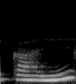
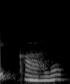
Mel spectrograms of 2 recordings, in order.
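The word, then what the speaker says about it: කාල: यहाँ पर भी काल करके उच्चारण मत कीजिए, काल।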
